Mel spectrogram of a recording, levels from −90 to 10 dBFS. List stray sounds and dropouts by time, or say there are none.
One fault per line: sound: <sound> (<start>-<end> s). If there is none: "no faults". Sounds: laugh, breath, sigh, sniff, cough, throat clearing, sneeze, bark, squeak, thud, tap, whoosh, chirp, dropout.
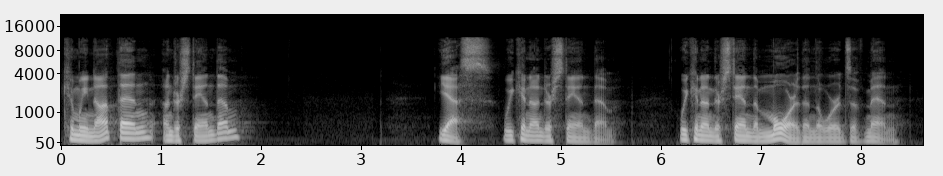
no faults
